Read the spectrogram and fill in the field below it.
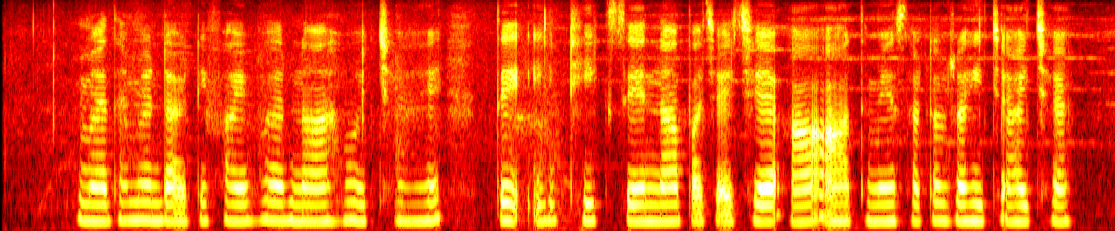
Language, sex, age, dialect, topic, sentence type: Maithili, female, 41-45, Eastern / Thethi, agriculture, statement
